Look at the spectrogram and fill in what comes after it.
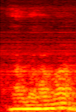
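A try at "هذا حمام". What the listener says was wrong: هذا hammam. Hammam and not hammam. Hammam and not hammam. Hammam is a pigeon. There's a shadda on it. Hammam. It's a shadda on the meme.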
